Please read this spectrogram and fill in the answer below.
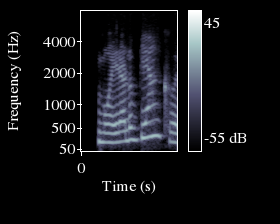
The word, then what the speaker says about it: Moira Lo Bianco: Moira Lo Bianco.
